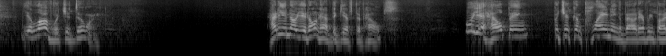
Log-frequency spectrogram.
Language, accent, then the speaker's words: English; Brooklyn, New York, United States; And he's from Mexico City, you know. I'm from Brooklyn. See how God can put two people from different backgrounds, different cultures.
